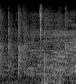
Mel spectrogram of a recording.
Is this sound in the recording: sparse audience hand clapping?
yes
